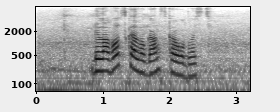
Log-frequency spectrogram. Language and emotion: Russian, neutral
